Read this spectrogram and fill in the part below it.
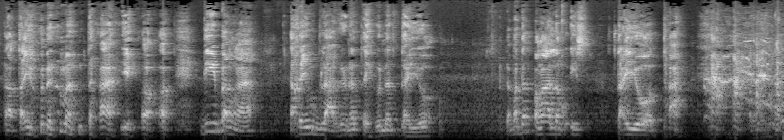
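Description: A man laughs loudly.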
